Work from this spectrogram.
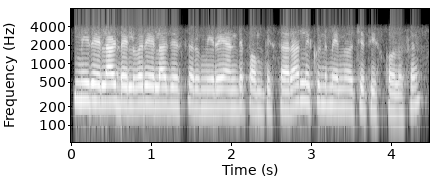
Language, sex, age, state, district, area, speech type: Telugu, female, 18-30, Andhra Pradesh, Nandyal, rural, conversation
